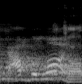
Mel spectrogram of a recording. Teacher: رقق اللام، نعم، وفخم اللام من اسم الله، نعم، عن فتح او ضم كعبد الله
